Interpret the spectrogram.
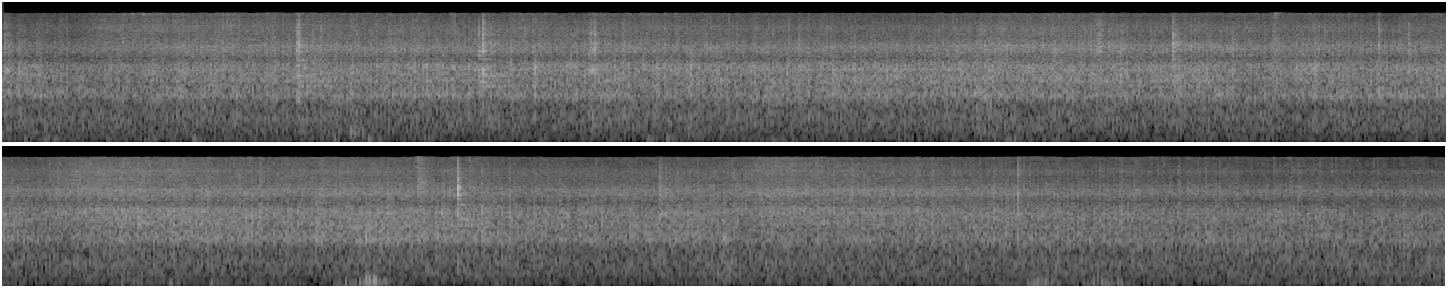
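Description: Okra with mustard paste and spices sizzling steadily in hot mustard oil in a karahi while being sautéed, with occasional clicks and knocks of a metal spatula stirring against the pan.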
